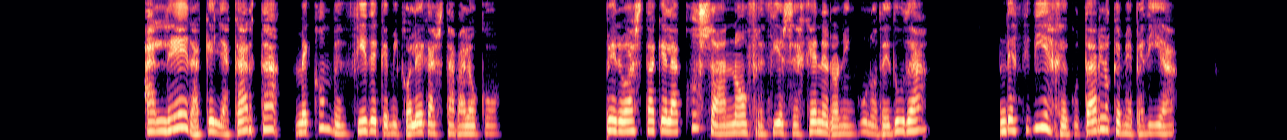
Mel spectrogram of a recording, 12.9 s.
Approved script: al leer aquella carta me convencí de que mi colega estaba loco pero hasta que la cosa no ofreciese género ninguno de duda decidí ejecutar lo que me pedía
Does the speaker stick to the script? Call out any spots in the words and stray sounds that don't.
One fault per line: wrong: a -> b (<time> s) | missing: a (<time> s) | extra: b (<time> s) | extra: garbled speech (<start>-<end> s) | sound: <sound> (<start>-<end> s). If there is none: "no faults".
no faults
